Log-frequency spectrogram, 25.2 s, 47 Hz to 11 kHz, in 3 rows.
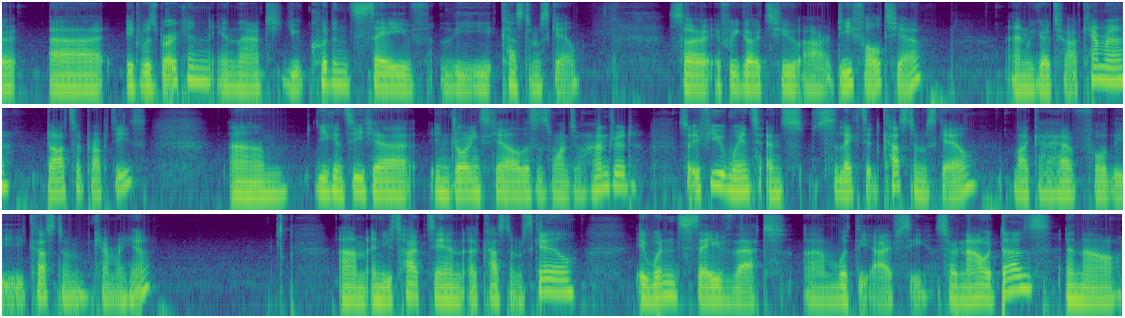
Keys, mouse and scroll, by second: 1.2 click, 1.9 shift+scroll down 1, 2.0 shift+middle click, 2.5 scroll down 1, 2.9 shift+middle click, 5.7 click, 6.6 click, 7.3 click, 12.1 click, 13.3-15.8 drag, 16.4 click, 19.3-20.4 drag, 20.6-21.8 drag, 24.9 click.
